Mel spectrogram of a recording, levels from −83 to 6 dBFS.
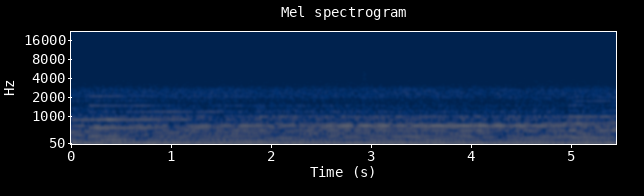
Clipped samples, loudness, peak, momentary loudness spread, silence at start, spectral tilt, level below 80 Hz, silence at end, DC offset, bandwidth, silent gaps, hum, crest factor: under 0.1%; -54 LUFS; -40 dBFS; 2 LU; 0 s; -6.5 dB/octave; -58 dBFS; 0 s; under 0.1%; 15 kHz; none; none; 12 dB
